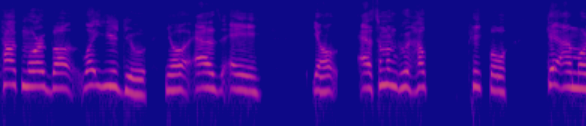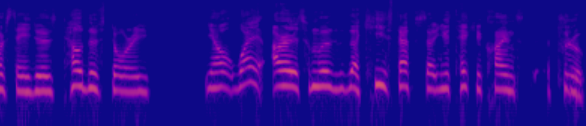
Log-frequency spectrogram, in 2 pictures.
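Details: Stuttering in an adult male podcast host with cerebral palsy and a lifelong speech impediment, who still stutters though less than before.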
